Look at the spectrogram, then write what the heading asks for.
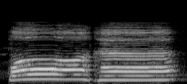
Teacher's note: Tapi jangan dibaca pendek, tetap harus dibaca panjang 2 harokat.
